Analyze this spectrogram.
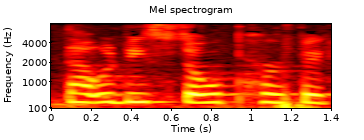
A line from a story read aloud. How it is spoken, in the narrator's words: she cried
